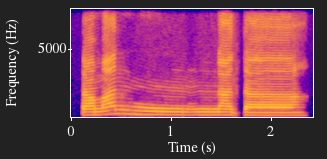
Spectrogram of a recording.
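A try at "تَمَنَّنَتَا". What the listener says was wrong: Nunnya kurang satu. Taman Nanata.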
